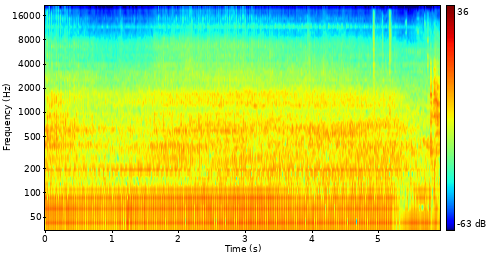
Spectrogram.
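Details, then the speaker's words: 2006 Toyota Hilux 2.5 litre D4D diesel with a crank-no-start and no codes, on a quick test run after fuel-system work: a steady, even idle with no knocks or misses; the engine sounds good, with no sign of clogged injectors. "Just a quick and dirty test, just to see if the engine was all right. And the engine does sound good, so it doesn't sound like there's clogged injectors or anything like that."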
